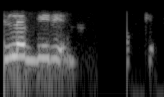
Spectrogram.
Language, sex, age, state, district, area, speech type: Tamil, female, 18-30, Tamil Nadu, Krishnagiri, rural, conversation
